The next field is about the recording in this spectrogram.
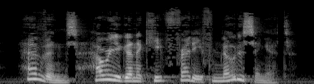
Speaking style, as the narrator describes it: she saw the accident and cried out

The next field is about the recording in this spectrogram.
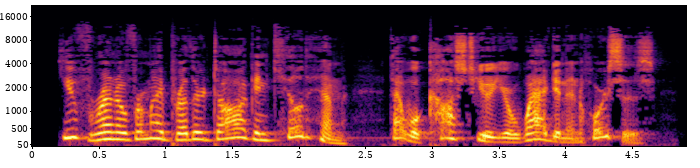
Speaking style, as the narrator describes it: exclaimed the sparrow

